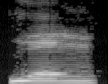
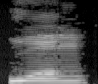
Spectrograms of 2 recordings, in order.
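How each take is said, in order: The two takes are said the same way.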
